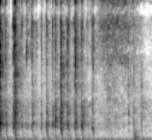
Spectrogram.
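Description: Someone types on a computer keyboard for about two seconds, a quick run of light clicking keystrokes heard up close, fairly soft, and with no talking.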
